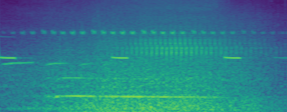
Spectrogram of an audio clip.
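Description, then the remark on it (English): A sustained, roaring TIE fighter whoosh built from a bunch of different bird chirps layered on top of each other, with a rapid high twittering pattern and thin whistling tones over a dense rushing body that swells and fades across three seconds. “And this version, I used a bunch of different bird chirps layered on top of each other.”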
